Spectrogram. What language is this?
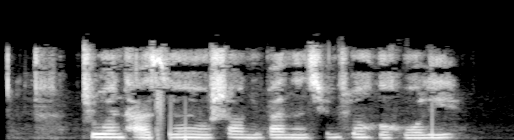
Chinese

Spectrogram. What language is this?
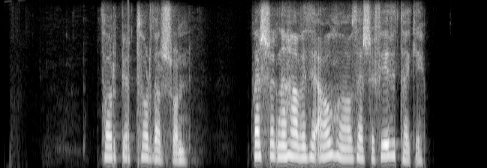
Icelandic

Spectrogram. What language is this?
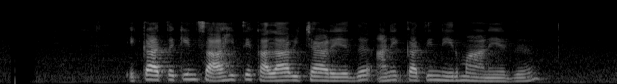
Sinhala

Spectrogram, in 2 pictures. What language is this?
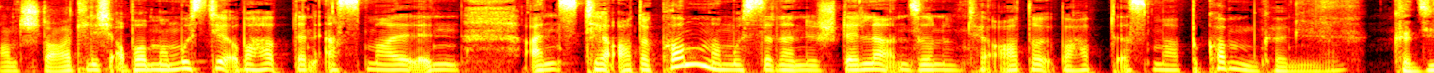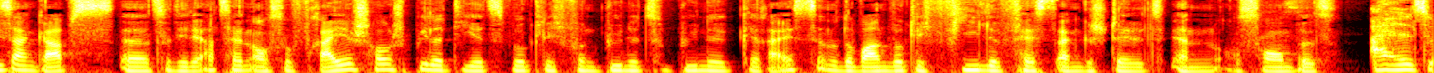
German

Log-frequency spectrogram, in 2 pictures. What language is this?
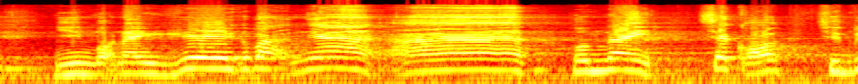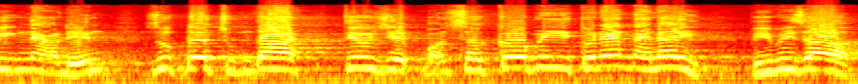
Vietnamese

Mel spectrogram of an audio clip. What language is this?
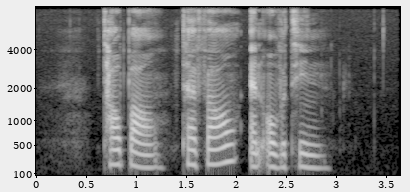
English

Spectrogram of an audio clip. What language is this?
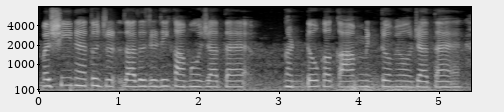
Urdu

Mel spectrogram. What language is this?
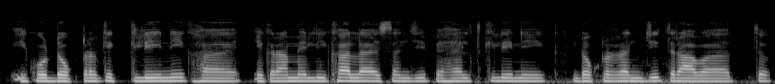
Magahi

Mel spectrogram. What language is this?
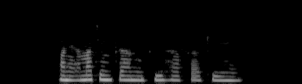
Arabic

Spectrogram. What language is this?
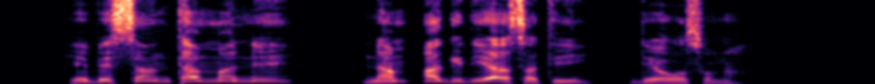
Gofa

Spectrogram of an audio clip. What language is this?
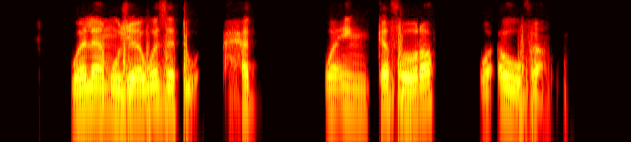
Arabic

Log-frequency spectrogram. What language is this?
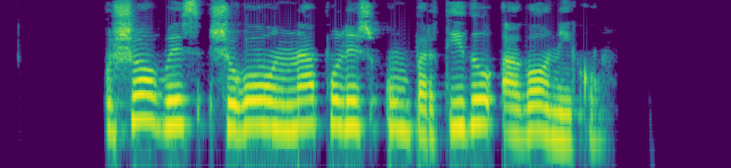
Galician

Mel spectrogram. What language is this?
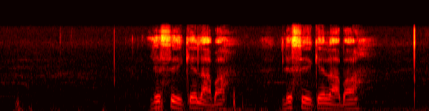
Southern Sotho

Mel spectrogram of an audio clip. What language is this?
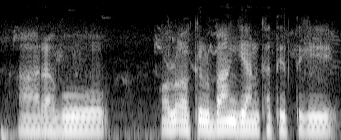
Santali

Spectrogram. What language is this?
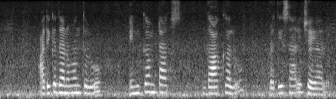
Telugu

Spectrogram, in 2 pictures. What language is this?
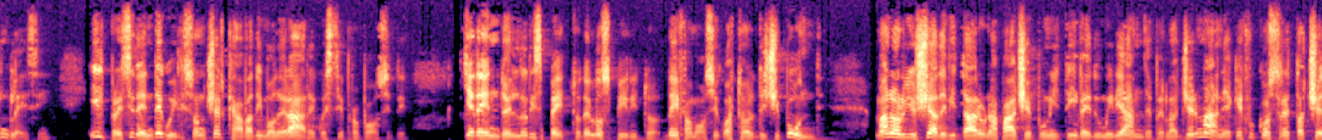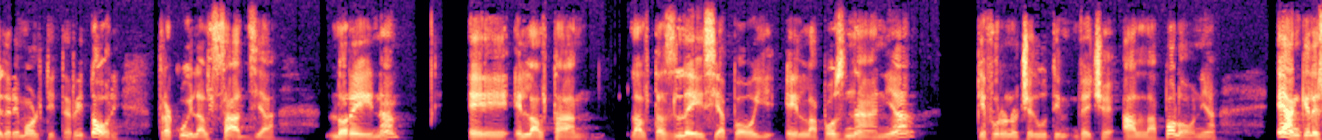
Italian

